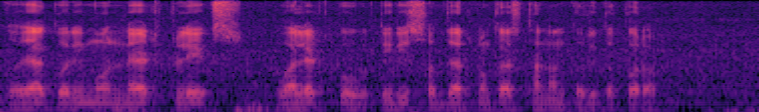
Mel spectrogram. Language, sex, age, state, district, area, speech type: Odia, male, 45-60, Odisha, Mayurbhanj, rural, read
